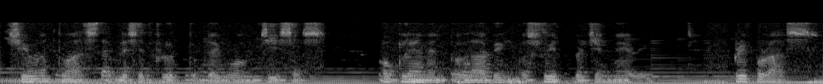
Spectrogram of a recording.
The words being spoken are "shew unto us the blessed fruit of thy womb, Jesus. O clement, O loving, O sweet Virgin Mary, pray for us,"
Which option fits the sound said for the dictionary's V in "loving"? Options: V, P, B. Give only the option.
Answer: B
